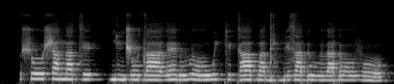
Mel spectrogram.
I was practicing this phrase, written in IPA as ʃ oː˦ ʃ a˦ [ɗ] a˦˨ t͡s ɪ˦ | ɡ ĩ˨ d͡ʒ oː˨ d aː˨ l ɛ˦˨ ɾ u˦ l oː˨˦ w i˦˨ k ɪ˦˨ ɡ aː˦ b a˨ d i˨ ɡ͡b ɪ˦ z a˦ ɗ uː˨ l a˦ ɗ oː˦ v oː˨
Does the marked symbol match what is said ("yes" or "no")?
no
